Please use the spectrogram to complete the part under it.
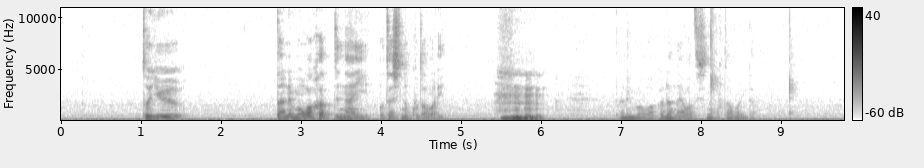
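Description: A young woman speaks softly and haltingly, close by.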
